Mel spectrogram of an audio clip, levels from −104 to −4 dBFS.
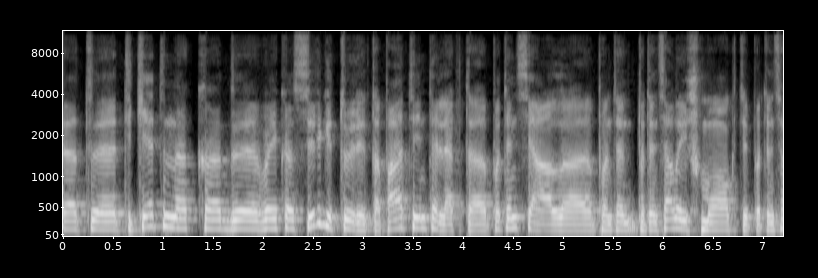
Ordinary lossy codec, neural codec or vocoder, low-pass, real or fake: Opus, 24 kbps; autoencoder, 48 kHz, 128 numbers a frame, DAC-VAE, trained on Japanese speech; 10.8 kHz; fake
